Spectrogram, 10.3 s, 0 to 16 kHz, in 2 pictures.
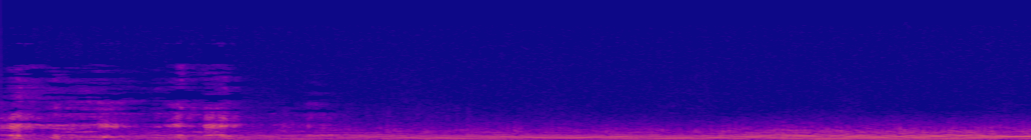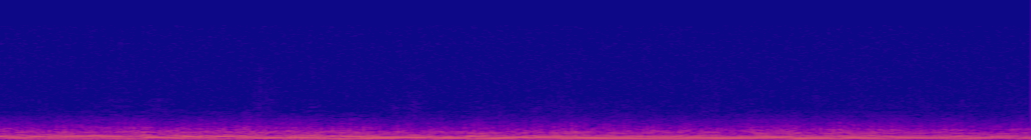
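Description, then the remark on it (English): A deep, steady drone of the engines of eight army bombers off Bayonne, New Jersey, fills the air, loud and continuous with a throbbing, harmonic hum, after a few brief choppy bursts at the very start. “Army bombing plane V-843 off Bayonne, New Jersey. Lieutenant Vogt, commanding 8 bombers.”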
